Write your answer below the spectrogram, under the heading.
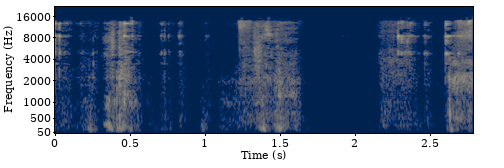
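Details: Pet dog making a weird, funny noise during play: breathy, wheezing puffs in short bursts with gaps between them, ending in a sharper, louder burst.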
